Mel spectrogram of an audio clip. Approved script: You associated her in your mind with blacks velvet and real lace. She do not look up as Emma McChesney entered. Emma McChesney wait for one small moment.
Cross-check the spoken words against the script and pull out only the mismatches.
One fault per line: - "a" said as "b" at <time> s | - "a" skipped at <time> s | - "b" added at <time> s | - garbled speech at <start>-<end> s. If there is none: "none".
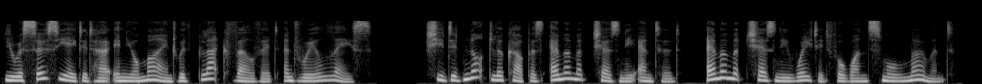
- "blacks" said as "black" at 2.0 s
- "do" said as "did" at 4.4 s
- "wait" said as "waited" at 7.9 s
